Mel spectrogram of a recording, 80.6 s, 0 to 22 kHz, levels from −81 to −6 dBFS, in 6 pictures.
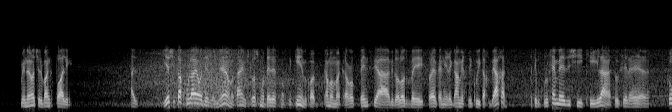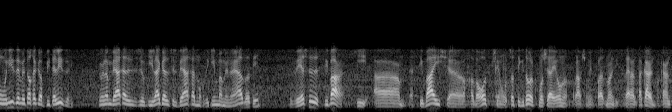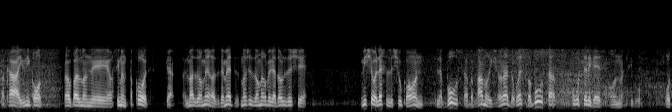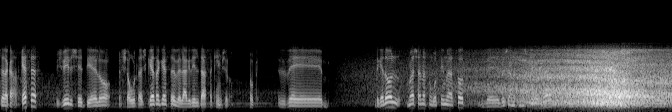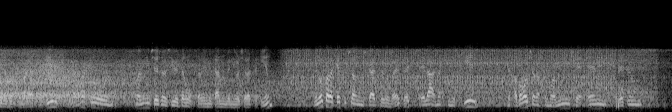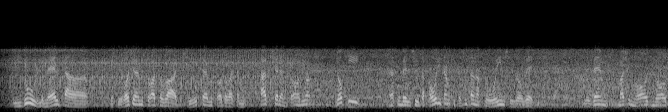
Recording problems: phone-call audio; nothing above 3.5 kHz
traffic noise; very loud; throughout; 4 dB above the speech

